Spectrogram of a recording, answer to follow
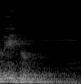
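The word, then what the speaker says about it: निः: इसमें उपसर्ग लगा है निश, निह, निह, इसको उच्चारण होता है निह, और निह का अर्थ होता है बिना।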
